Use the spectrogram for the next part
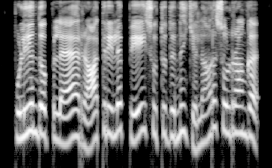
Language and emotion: Tamil, fearful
